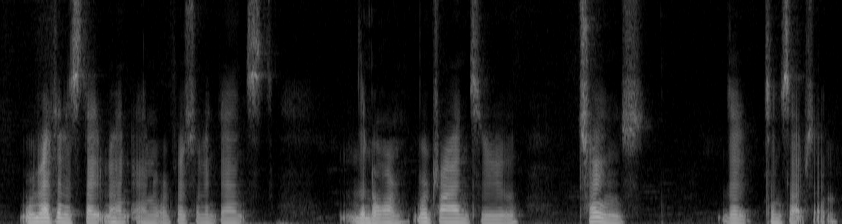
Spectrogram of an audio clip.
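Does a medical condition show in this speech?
Yes: muscular dystrophy.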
